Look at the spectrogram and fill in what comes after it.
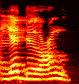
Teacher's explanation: pantulkan dal sukun dengan suara yang kuat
